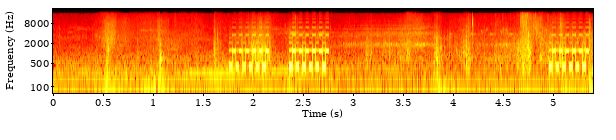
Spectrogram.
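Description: A mobile phone rings in three short electronic bursts of two steady tones, spaced out over a few seconds, while footsteps shuffle along underneath as people walk to a car. No one speaks.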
